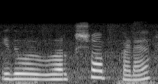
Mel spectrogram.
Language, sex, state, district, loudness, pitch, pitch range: Tamil, female, Tamil Nadu, Kanyakumari, -14 LUFS, 250 Hz, 235-285 Hz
